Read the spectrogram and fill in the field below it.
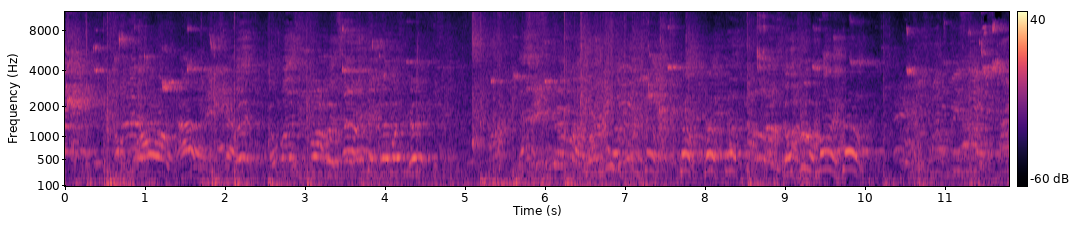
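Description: Players and onlookers shout and chatter in a large echoing hall.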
